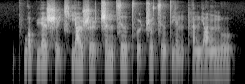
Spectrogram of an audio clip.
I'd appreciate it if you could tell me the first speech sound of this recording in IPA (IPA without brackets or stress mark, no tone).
pʰ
